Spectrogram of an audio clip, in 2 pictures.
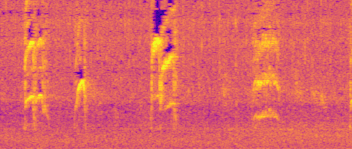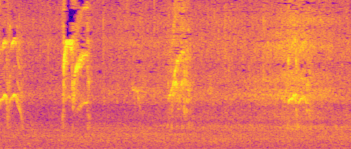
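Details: Cute, chick-like calling from a single brown-eared bulbul, likely very old, inside an osmanthus tree in its autumn-to-spring haunt: clusters of short high chirps and squeaks, often two or three together, then fainter notes toward the end, over soft background noise.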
